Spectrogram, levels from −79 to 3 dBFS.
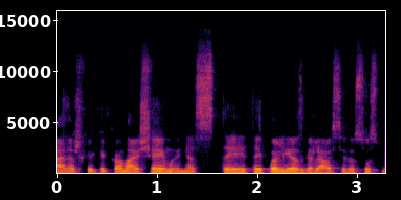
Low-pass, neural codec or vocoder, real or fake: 14.4 kHz; vocoder, 44.1 kHz, 128 mel bands, Pupu-Vocoder; fake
